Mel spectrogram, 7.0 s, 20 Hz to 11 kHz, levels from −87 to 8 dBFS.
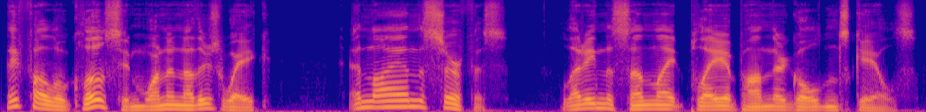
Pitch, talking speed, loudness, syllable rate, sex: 110 Hz, 175 wpm, -17 LUFS, 5.5 syllables/s, male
